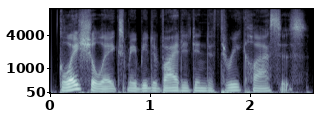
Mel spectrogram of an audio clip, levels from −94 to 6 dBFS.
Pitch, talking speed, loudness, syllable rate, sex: 110 Hz, 180 wpm, -20 LUFS, 5.7 syllables/s, male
